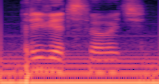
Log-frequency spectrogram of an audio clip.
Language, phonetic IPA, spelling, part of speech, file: Russian, [prʲɪˈvʲet͡stvəvətʲ], приветствовать, verb, Ru-приветствовать.ogg
- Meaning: 1. to greet, to hail, to welcome 2. to salute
